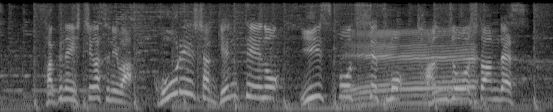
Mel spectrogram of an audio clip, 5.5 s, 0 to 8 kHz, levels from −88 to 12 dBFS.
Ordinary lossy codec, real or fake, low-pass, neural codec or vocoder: none; real; 7.2 kHz; none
